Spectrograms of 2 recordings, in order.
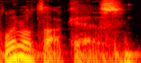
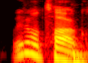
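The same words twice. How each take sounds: First: "We don't talk S." whispered with no voice; hushed whisper. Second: Said in the usual way. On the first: Real, not acted. Repeats line, second time hushed.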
